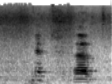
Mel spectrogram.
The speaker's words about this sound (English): I apologize, it's a little windy today, if you guys can hear.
